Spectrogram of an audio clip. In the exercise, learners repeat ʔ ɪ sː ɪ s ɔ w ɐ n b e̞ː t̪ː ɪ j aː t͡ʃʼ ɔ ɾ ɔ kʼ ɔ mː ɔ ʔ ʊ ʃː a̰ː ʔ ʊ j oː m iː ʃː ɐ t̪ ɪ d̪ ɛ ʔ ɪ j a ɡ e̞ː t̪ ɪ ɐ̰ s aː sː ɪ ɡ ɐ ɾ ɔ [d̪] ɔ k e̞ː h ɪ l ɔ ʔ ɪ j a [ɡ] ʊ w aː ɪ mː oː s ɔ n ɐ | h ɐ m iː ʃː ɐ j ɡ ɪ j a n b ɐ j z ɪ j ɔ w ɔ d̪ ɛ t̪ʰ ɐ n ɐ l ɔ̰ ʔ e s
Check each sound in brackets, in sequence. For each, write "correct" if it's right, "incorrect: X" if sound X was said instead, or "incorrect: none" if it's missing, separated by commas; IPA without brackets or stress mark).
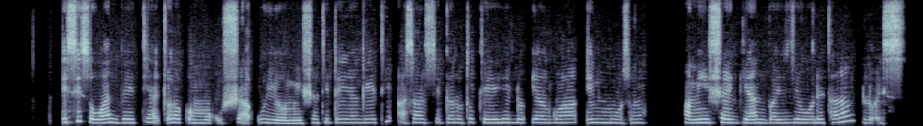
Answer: incorrect: t̪, correct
